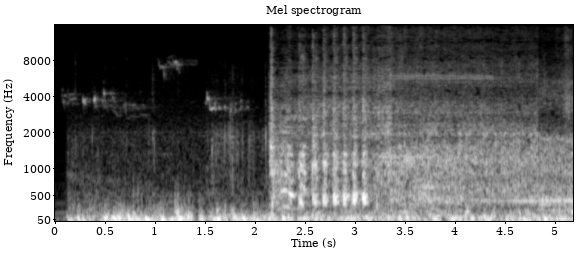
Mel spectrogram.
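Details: 2003 Mercedes E320 CDI wagon, inline-six diesel, 204 hp: brief crank, catches at once and settles into steady even diesel clatter at idle; healthy start.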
